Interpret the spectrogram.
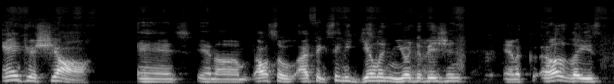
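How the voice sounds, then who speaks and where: A man's voice: a little high, normal speed, a little mellow. A middle-aged man hosting a casual live-stream interview and reading out viewer comments, rambling and leaning on "you know" fillers. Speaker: host.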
